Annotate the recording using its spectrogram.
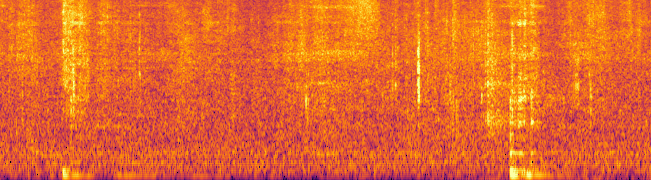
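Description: Paper rustles as pages are turned close by.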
